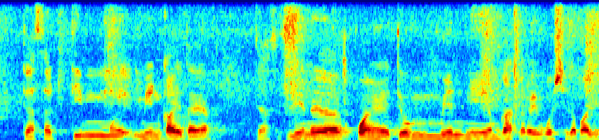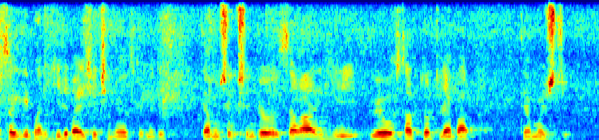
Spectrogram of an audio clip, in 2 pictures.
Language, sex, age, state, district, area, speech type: Marathi, male, 18-30, Maharashtra, Sangli, rural, spontaneous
